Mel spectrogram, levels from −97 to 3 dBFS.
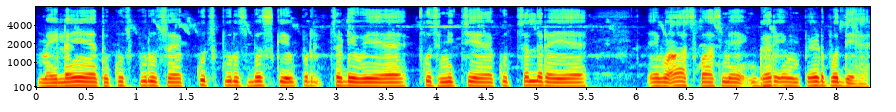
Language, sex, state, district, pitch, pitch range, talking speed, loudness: Hindi, male, Rajasthan, Bikaner, 140 Hz, 135-150 Hz, 210 wpm, -15 LUFS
